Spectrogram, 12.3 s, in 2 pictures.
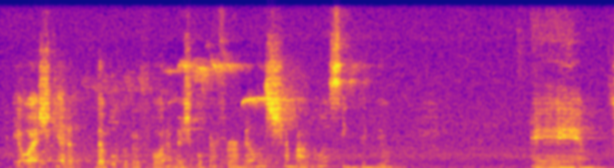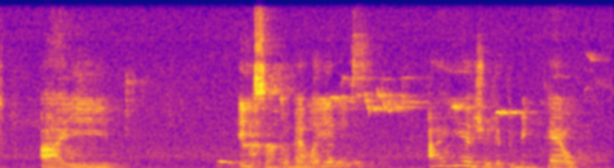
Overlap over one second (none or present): present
